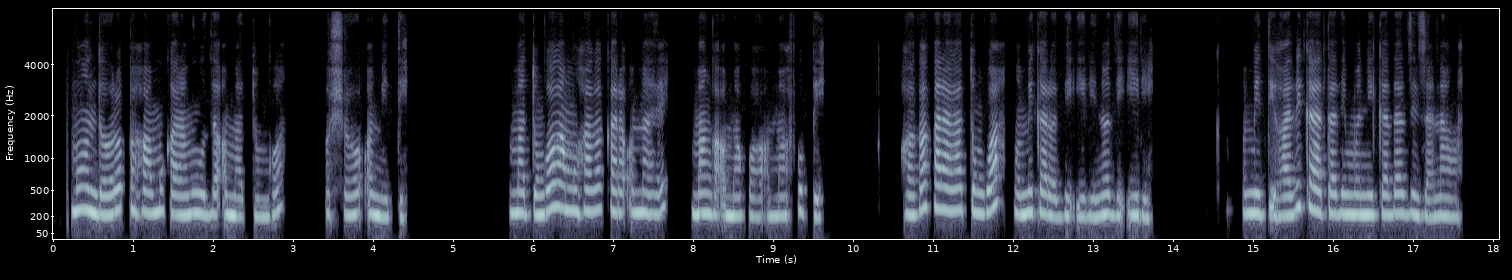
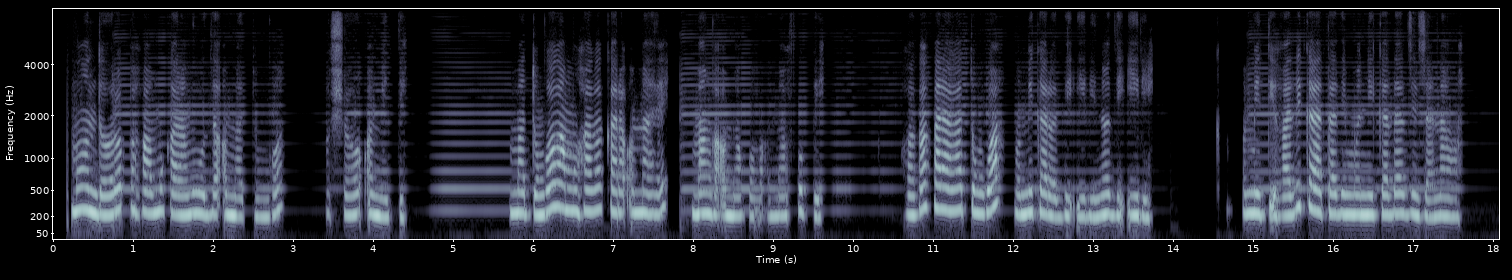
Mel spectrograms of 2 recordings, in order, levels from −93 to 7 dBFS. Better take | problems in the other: first | noise reduction (neural mask model RNNoise)

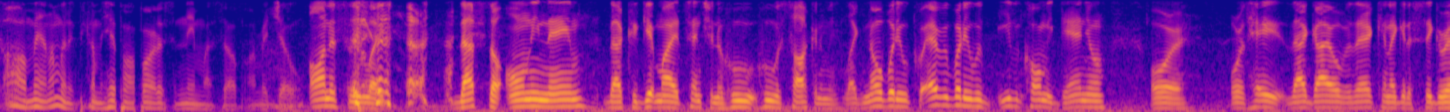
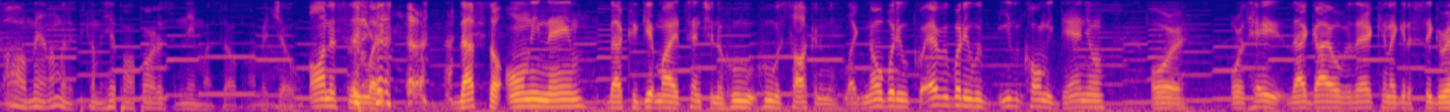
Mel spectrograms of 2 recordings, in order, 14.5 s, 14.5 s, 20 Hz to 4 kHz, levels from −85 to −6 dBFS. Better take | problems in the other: first | background sound (Wind instrument, woodwind instrument); 17 dB below the speech

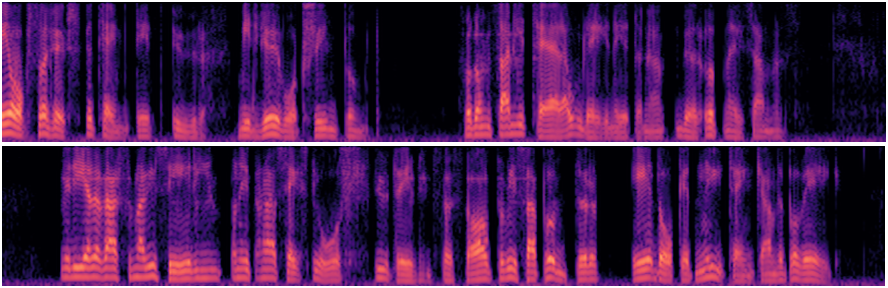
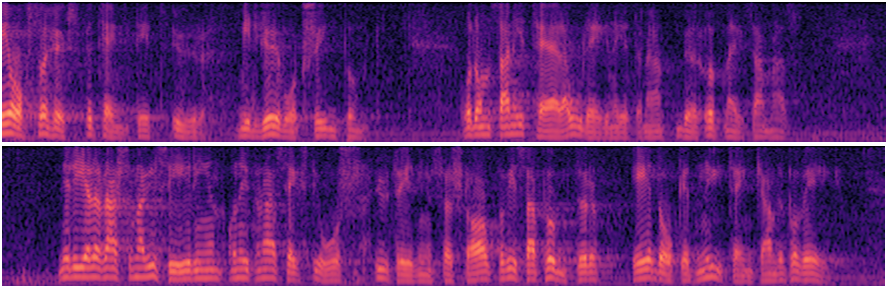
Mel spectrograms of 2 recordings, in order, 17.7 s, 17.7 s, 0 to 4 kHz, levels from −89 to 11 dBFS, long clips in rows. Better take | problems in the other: second | noise reduction (neural diffusion model UNIVERSE++)

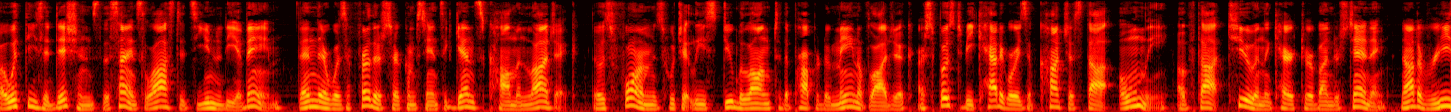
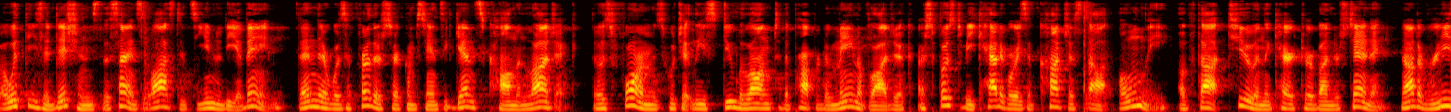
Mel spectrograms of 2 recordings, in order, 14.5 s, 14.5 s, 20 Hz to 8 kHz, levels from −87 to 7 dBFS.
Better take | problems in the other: first | noise reduction (neural mask model DeepFilterNet 3)

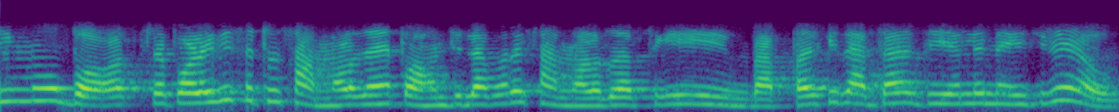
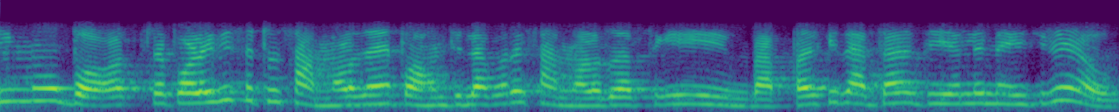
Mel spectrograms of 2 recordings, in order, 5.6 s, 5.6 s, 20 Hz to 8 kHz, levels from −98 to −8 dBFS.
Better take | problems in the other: second | noise reduction (neural mask model Resemble Enhance denoiser)

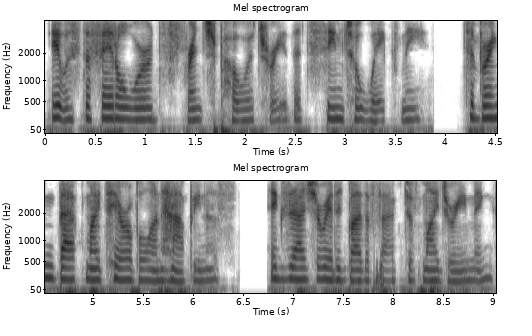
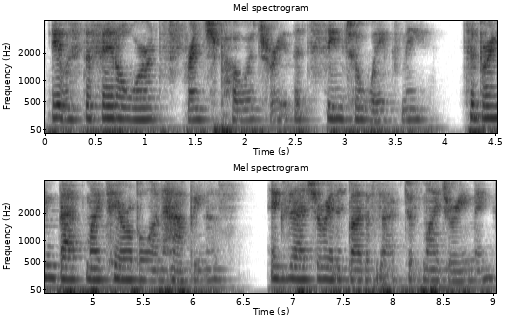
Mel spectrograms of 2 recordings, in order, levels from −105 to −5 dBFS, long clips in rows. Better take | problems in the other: first | room echo; dies away in 0.3 s

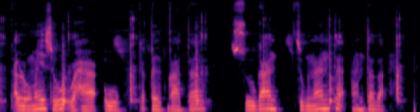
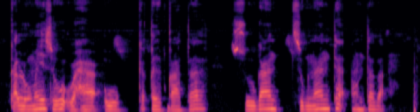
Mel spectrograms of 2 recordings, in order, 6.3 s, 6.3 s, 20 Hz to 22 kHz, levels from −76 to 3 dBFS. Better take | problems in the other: second | noise reduction (neural mask model RNNoise)

